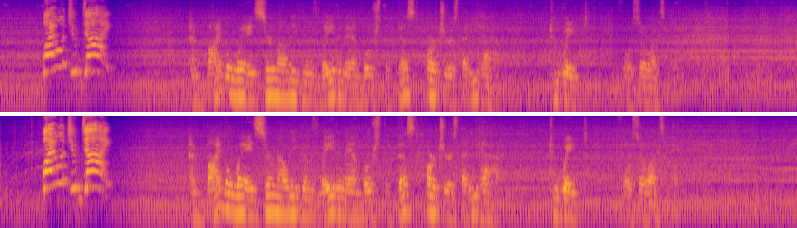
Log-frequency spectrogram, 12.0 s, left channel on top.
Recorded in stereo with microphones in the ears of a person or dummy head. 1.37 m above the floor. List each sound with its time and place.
0.7 s a shout: 50° right (ahead or behind), 1.0 m
2.8 s a man speaking: 60° right (ahead or behind), 1.0 m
